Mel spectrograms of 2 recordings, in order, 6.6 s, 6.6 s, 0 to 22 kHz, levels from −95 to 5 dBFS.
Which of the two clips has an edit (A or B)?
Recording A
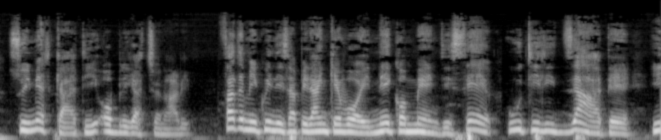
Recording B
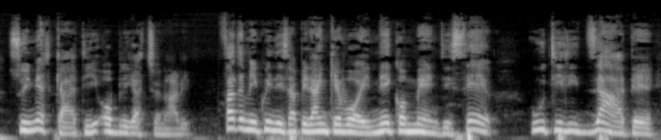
A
